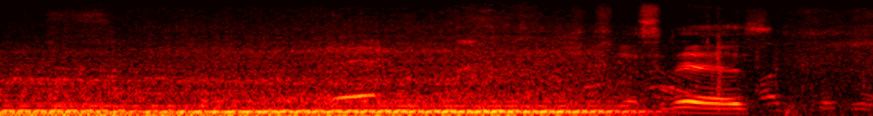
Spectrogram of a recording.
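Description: A car engine idles with a low, steady hum, then cuts off.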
